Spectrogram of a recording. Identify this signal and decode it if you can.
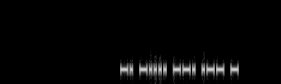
Morse code, heard as a keyed tone, about 50 wpm, 700 Hz. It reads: N6GWT
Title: USA Call Signs - 5 Characters - 2x Character Spacing - 50wpm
